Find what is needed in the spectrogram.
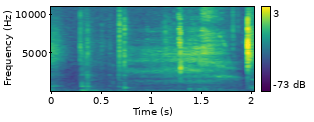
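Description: Plastic lid of a tub of latex binder being worked open by hand: a few faint clicks, then a soft scraping of plastic in the second half.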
